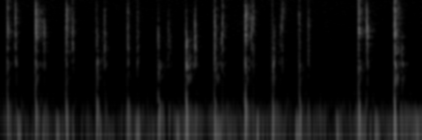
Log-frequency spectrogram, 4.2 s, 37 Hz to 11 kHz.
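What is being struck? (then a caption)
Plastic calculator. Long fingernails tap quickly on the keys of a black plastic calculator held at a tilt, making 23 short, bright plastic clicks at an uneven rhythm over about four seconds. Each click stops almost instantly, with a faint steady low hum underneath.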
